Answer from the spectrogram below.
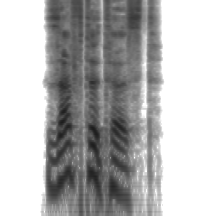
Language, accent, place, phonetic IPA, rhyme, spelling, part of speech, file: German, Germany, Berlin, [ˈzaftətəst], -aftətəst, saftetest, verb, De-saftetest.ogg
- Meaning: inflection of saften: 1. second-person singular preterite 2. second-person singular subjunctive II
